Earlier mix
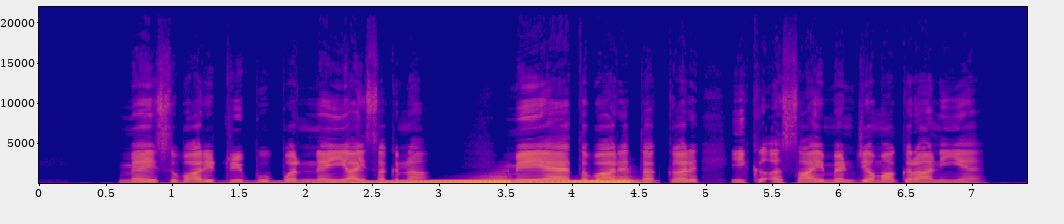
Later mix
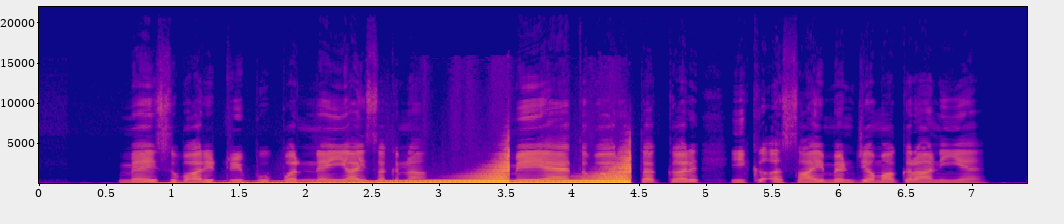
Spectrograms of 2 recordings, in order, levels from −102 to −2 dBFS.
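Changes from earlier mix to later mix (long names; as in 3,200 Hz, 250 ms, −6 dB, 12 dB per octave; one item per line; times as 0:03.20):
background: remove four-pole ladder band-pass 210 Hz, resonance 40%
reverb: off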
